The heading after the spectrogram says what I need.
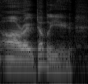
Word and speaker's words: row: of the pond but also a different pronunciation now both countries of course employ the word row to row a boat and it's pronounced the same way in either country but in Britain we also use the spelling ro w to mean an argument we had a row just like I'm gonna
